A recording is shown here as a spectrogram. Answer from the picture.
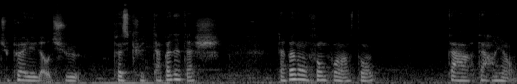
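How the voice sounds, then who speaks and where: A woman at a fairly quick pace amid noticeable background noise. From Guadeloupe. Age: 20s. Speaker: vlogger. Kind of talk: casual vlog talk to camera. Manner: fast; animated.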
